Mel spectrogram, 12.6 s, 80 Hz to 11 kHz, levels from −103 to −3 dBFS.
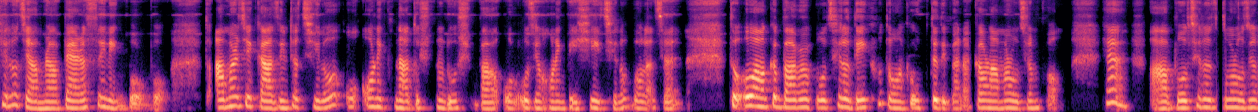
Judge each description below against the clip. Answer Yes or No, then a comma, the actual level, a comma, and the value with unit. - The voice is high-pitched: Yes, high, 210 Hz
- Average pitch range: No, narrow, 2.2 semitones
